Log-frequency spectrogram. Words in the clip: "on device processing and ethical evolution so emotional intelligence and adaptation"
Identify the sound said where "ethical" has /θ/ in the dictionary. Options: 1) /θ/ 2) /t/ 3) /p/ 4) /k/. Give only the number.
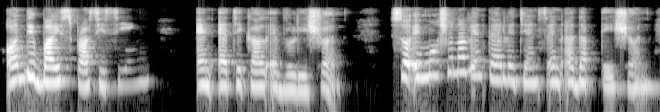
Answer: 2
